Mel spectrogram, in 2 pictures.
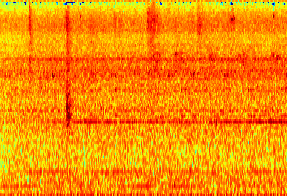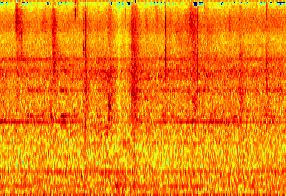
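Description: Train sound: a steady, pulsing low rumble with a constant hum over it and a few faint clicks.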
